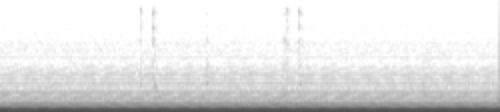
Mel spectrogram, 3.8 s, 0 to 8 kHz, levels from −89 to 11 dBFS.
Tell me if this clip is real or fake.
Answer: real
